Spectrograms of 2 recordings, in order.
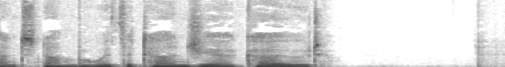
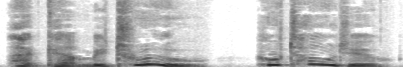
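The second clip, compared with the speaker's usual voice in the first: raised, louder voice leaping up on the question; shocked disbelief; 5 semitones higher, 5 dB louder than usual. A narrator's reading. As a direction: react to shocking news, demanding an answer. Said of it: "Tom gasped".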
